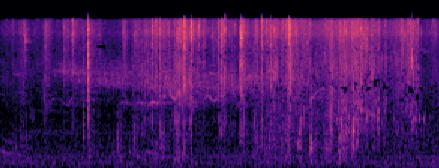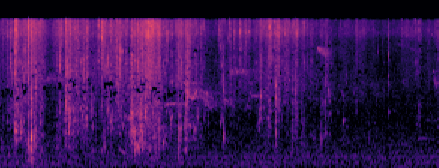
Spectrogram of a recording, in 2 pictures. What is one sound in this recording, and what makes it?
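A fabric bag rustles as it is stuffed into a bucket.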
